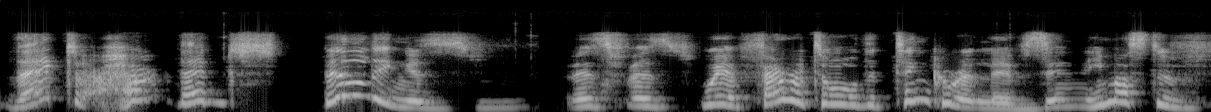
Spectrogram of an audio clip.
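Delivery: high, halting worried voice; a nervous villager stammering out bad news; fretful little NPC. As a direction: stammer it up high like a frightened small creature.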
